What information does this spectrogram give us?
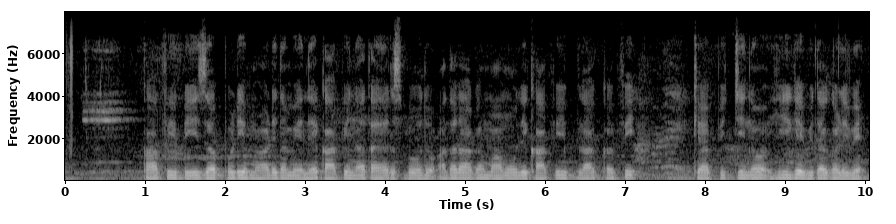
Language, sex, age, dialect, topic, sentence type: Kannada, male, 25-30, Central, agriculture, statement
